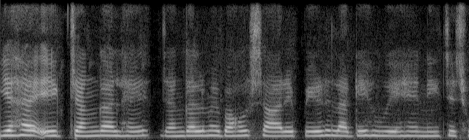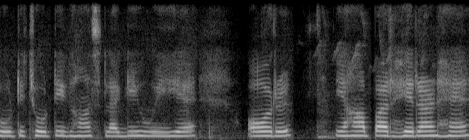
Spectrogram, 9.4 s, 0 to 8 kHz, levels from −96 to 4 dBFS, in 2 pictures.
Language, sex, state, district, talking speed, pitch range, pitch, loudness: Hindi, female, Bihar, Purnia, 160 wpm, 245-260 Hz, 255 Hz, -27 LUFS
